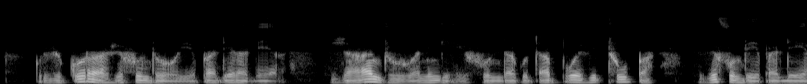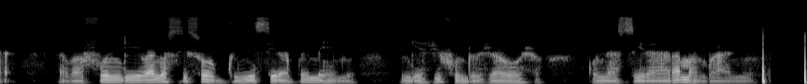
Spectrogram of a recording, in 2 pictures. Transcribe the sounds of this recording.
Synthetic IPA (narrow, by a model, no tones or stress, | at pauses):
kuʐikuɾaʐifundoje̞paɗe̞ɾaɗe̞ra | ʐaːndʰuʋaneŋɡe̞ɦifundakutapuwevitʰupa | ʐifundoje̞paɗe̞ːra | ʋafundiʋano̞sisoɡʱwiɲisiɾakwe̞me̞ne | ŋɡe̞ʐifundo̞ʐaʋo̞ʐo | kunasiɾaɾamaŋɡwaːni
